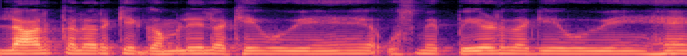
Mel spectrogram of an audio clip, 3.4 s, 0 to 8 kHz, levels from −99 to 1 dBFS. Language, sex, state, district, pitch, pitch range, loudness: Hindi, male, Maharashtra, Mumbai Suburban, 155 Hz, 150-155 Hz, -21 LUFS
